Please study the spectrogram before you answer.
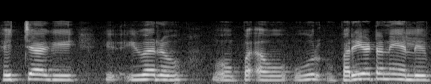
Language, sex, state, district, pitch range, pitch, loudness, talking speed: Kannada, female, Karnataka, Dakshina Kannada, 205-225 Hz, 215 Hz, -15 LUFS, 110 wpm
